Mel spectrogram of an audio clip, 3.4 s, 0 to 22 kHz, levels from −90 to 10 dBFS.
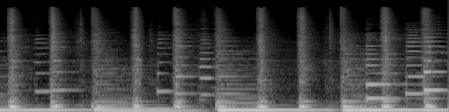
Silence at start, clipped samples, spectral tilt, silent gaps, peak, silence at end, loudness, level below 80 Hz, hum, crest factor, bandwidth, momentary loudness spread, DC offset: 0 s; under 0.1%; -7.5 dB/octave; none; -4 dBFS; 0 s; -20 LUFS; -26 dBFS; none; 14 dB; 13.5 kHz; 6 LU; under 0.1%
